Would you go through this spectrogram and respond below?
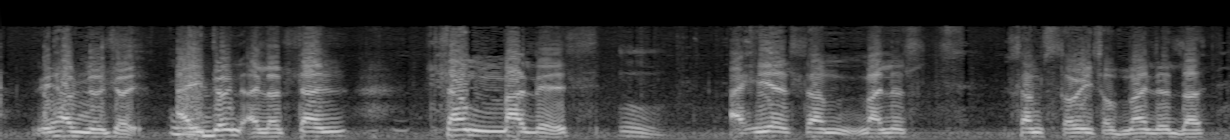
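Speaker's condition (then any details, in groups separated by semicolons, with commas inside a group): Cerebral palsy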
